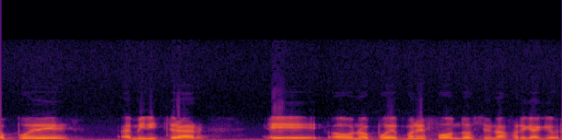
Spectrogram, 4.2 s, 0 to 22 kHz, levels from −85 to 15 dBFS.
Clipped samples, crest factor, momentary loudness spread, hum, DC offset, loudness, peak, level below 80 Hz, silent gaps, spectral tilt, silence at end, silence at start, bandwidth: under 0.1%; 14 dB; 5 LU; none; 0.2%; -19 LUFS; -4 dBFS; -44 dBFS; none; -6 dB/octave; 0 s; 0 s; 15 kHz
